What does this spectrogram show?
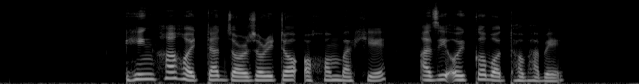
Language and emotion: Assamese, neutral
